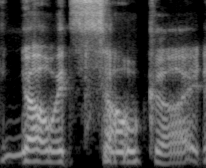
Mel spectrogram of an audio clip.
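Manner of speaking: loud, slow, half-sobbed; mock tearful wail. Streamer retelling crying over a book to boyfriend, mock sob. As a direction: stretch it out like a happy crier. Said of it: "I'm like".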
